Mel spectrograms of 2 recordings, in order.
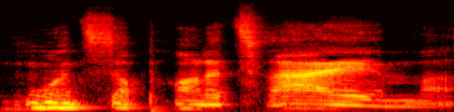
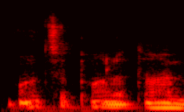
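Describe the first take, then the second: First: It is said in a scary, ominous manner. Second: It is said plainly, without added emotion. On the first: "if I want to make it scarier" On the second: "I can easily say the words"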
